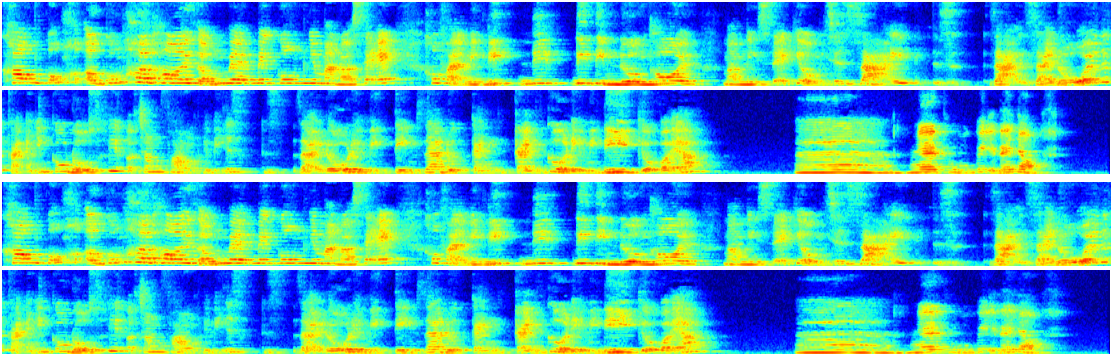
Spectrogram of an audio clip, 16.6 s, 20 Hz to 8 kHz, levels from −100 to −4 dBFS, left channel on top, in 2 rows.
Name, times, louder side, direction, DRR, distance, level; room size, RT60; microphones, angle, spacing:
voice 1, 0.0-13.6, left 1 dB, 15° left, -3 dB, 1.0 m, -26 dB
voice 2, 14.3-16.2, left 3 dB, 50° left, 7 dB, 0.5 m, -25 dB
4.4 x 2.8 x 2.3 m, 0.37 s
head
